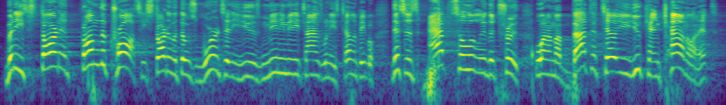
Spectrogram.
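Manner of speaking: loud, rising preacher's push; loud preaching with conviction; fervent preaching. Acted. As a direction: drive the point home to the congregation. Preaching at full force.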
